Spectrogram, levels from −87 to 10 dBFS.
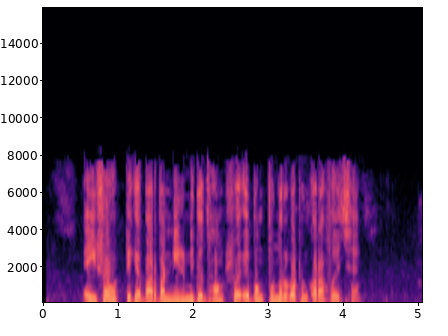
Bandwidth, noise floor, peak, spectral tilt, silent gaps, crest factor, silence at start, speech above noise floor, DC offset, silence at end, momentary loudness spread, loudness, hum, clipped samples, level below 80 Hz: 8.2 kHz; -54 dBFS; -2 dBFS; -5 dB/octave; none; 16 dB; 0.5 s; 38 dB; under 0.1%; 0.85 s; 6 LU; -17 LUFS; none; under 0.1%; -46 dBFS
